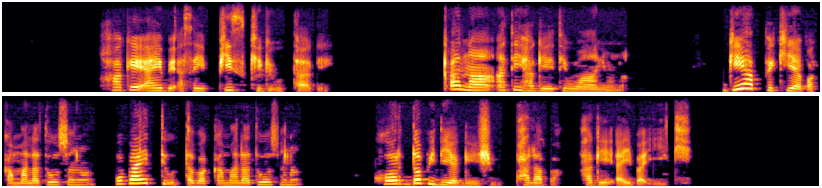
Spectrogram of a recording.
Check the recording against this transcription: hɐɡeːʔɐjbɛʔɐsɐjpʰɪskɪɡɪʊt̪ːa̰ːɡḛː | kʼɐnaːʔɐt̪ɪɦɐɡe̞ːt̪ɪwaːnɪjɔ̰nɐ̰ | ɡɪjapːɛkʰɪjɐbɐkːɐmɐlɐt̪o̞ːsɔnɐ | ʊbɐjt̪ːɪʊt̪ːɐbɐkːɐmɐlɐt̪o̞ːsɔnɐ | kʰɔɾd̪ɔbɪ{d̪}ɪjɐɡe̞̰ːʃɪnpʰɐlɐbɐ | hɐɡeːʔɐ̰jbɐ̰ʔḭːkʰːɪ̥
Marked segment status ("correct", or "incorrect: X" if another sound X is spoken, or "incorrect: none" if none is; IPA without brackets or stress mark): correct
